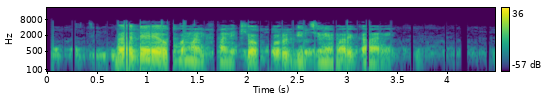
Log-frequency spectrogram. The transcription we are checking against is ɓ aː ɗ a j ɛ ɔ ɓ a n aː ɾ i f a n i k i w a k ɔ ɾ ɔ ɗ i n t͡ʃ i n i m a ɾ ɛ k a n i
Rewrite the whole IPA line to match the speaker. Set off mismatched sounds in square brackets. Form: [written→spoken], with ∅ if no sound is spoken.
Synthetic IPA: ɓ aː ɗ a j ɛ ɔ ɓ a [n→m] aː [ɾ→l] i f a n i k i w a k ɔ ɾ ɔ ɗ i n t͡ʃ i n i m a ɾ ɛ k a n i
